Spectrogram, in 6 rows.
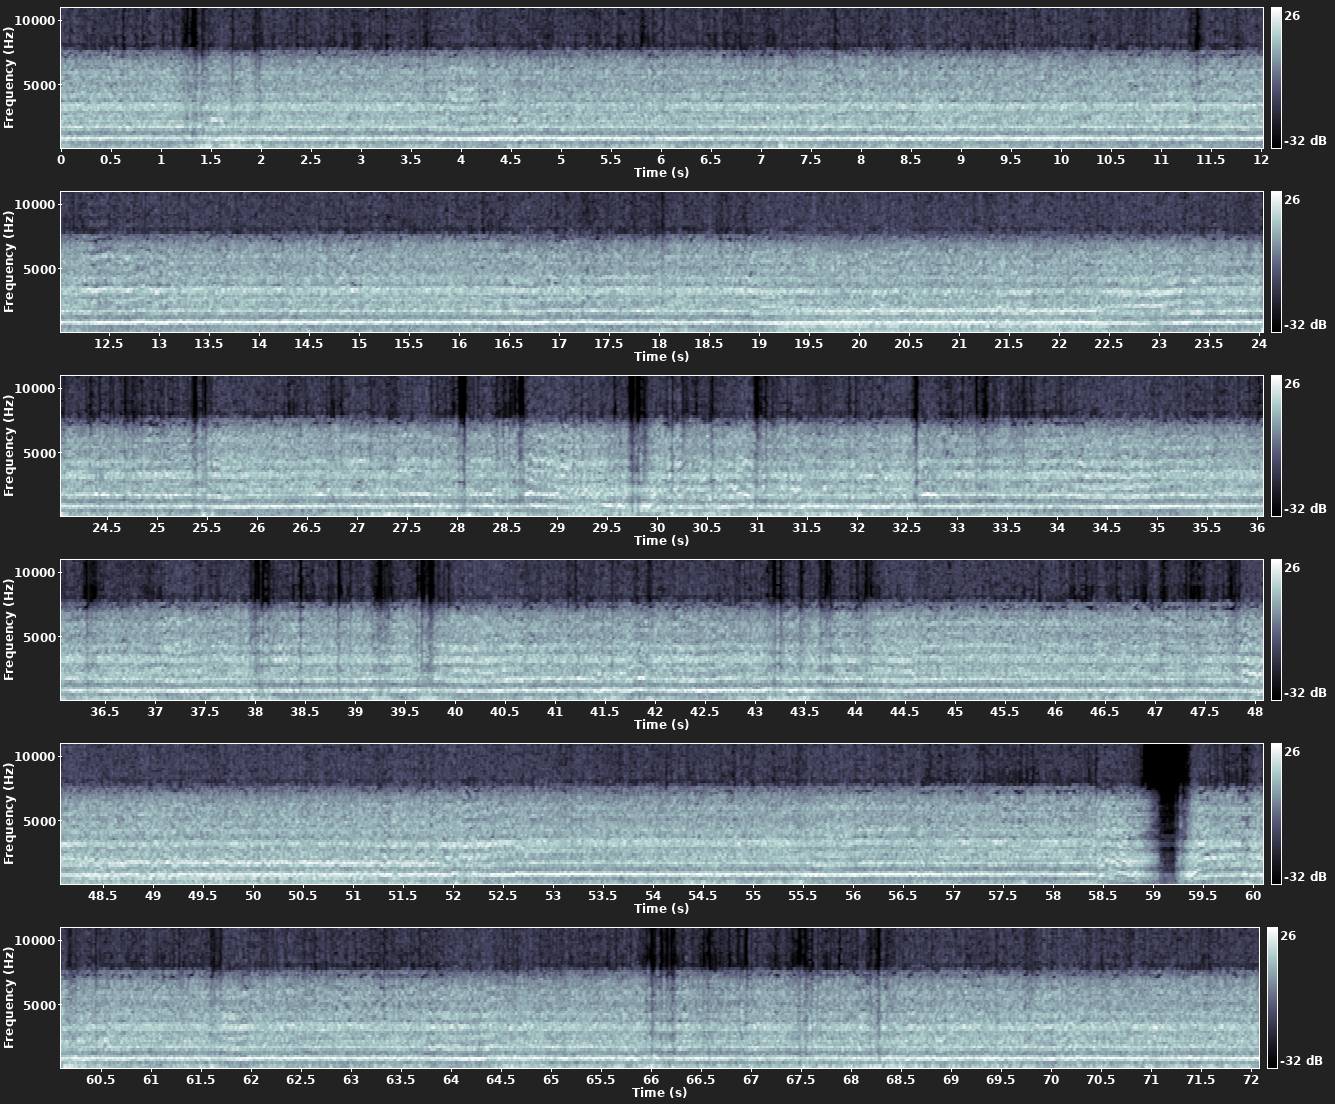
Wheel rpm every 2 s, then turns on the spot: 230, 230, 230, 230, 230, 230, 230, 230, 230, 220, 190, 200, 230, 230, 180, 180, 230, 230, 230, 230, 220, 230, 230, 230, 200, 190, 210, 230, 230, 130, 220, 230, 230, 230, 240, 230.
none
